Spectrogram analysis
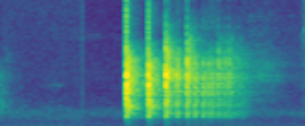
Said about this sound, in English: Like, oh no, I dropped my dice. I guess I'll have to roll again.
